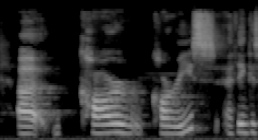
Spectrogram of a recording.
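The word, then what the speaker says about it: χάρις: It's kind of um I'm going to mispronounce it really bad again. Uh charis, I think is how you say it.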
